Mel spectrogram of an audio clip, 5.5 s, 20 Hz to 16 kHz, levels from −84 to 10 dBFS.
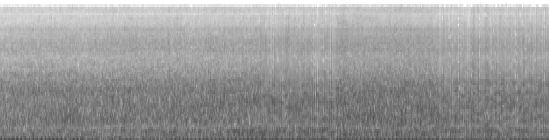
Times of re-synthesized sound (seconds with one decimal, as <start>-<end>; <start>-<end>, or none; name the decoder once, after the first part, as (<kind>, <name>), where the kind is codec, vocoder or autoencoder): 2.6-3.4 (vocoder, BigVGAN v2); 4.4-5.5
